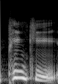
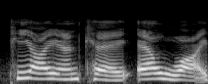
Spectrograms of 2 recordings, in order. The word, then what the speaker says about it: Pinkly: it wrong last time i was saying pinky and it's p-i-n-k-l-y pinkly it's just real flowy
